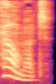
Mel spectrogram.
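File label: "helmet", British English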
